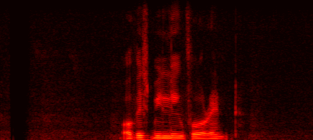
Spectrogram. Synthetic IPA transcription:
ʔɔ̰fisbildĩŋfɔɹɛ̃nt

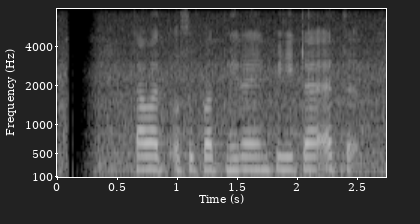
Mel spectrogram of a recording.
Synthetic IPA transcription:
t̪aʋat̪o̰supat̪niɾajenpiɦiʈaːʔæ̰t̪ə

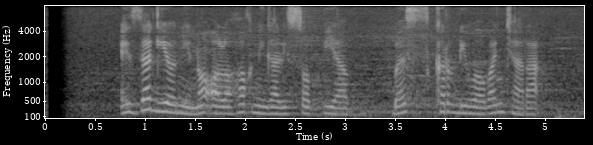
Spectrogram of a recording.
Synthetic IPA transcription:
ʔɛzaɡiɔninɔʔɔlɔɦɔk̚niŋɡalisɔpiabaskɨrdiwawaɲt͡ʃaɾa

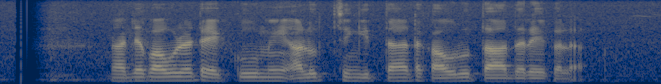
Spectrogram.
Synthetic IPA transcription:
ɾad͡ʒəpauləʈəekːuːmeːalut̪siŋɡit̪ːaːʈəkawɾut̪ːaːd̪əɾeːkəla̰

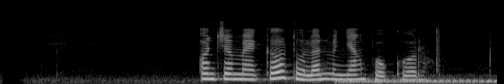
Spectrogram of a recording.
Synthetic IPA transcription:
ʔɔɲt͡ʃəmɛkəld̪̥o̤lanməɲaŋb̥o̤ɡ̥ɔ̤r

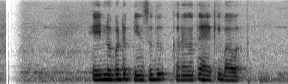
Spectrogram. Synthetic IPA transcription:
ejnobəʈəpinsud̪ukəɾəɡat̪əɦækibaʋə

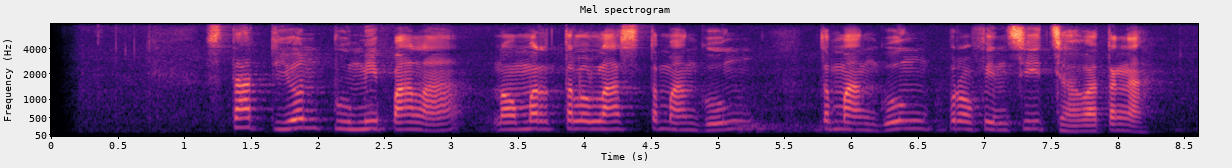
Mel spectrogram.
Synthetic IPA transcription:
st̪ad̪̥i̤ɔnb̥ṳmipala | nɔmərt̪əlulast̪əmaŋɡʊŋt̪əmaŋɡʊŋpɾofinsid̥ʒ̥ä̤wat̪əŋah

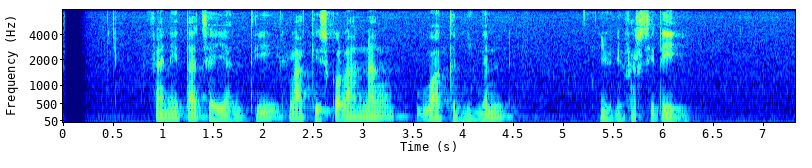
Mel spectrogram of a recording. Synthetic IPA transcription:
fɛnit̪ad̥ʒ̥a̤jant̪ilaɡ̥i̤sə̥kolahnaŋwaɡ̥ə̤niŋən | junifɛrsit̪i

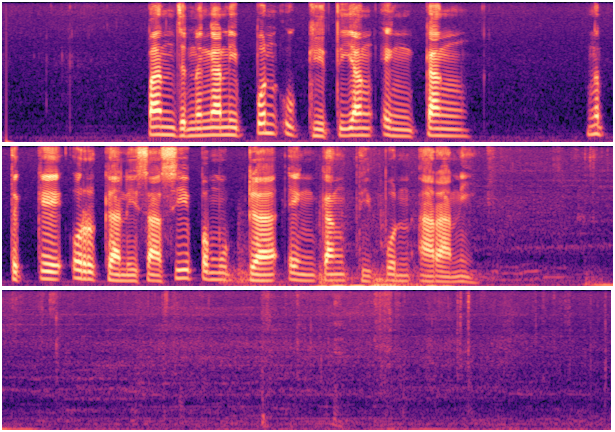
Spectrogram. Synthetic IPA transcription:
paɲd͡ʒənəŋanipʊnuɡ̥i̤t̪ijaŋɪŋkaŋ | əd̪̥ə̤keʔɔrɡ̥a̤nisasipəmuɖ̥a̤ɪŋkaŋd̪̥i̤pʊnaɾa̰ni

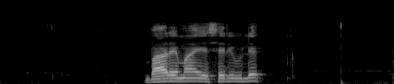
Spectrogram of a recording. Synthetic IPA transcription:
baɾemaesʌɾiulːek̚

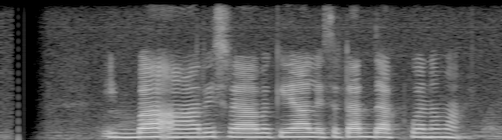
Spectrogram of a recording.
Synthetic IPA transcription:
ibːaːʔaːɾeʃraːʋəkejaːlesəʈat̪̚d̪akʋənəma

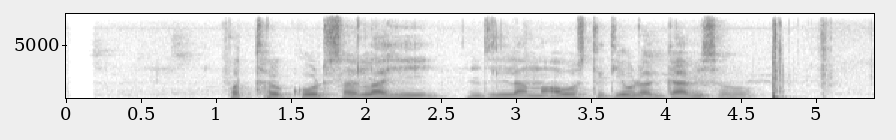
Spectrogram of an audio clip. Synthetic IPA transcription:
pʌt̪ʰːʌrkoʈsʌrlaɦid͡zilːamaʔʌbʌst̪ʰit̪iewʈaɡabisʌɦo

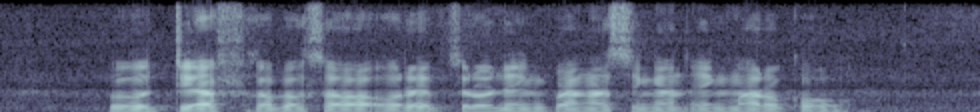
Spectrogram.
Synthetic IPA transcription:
wod̥afkapaksawaʔuɾɪp̚ʒ̥ɾonɪŋpaŋasiŋanʔɪŋmaɾɔkɔ

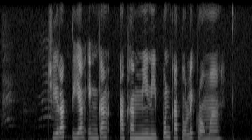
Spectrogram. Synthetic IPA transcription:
d͡ʒ̥iɾak̚t̪ijaŋɪŋkaŋʔaɡ̥a̤minipʊnkat̪olɪkɾoma

